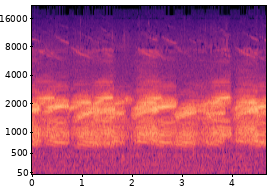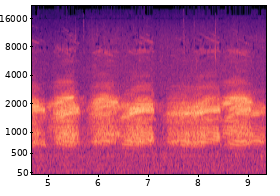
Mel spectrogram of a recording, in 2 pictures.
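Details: Repeated raspy frog croaks, about nine rattling bursts in steady succession with brief pauses, harsh and buzzy in tone with nothing else clearly audible.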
